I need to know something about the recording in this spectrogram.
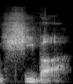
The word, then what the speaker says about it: Shiva: It was not the Shiba dance. It was the dancing Shiva, not Shiba, Shiva with a V.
